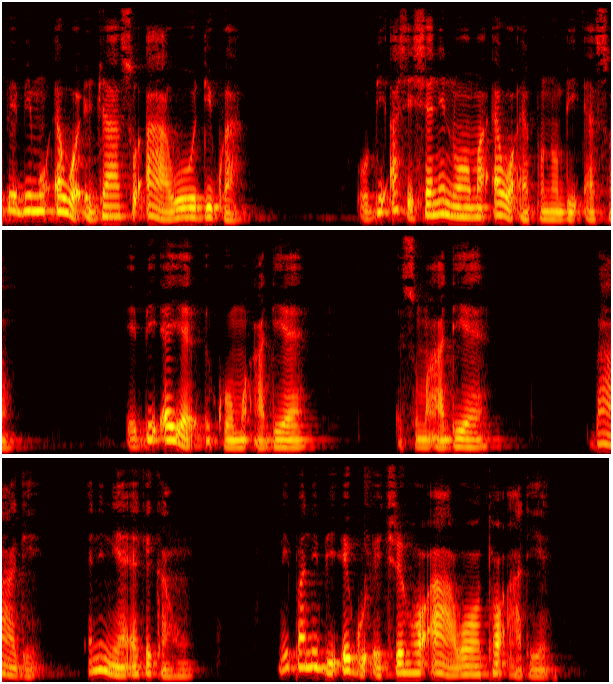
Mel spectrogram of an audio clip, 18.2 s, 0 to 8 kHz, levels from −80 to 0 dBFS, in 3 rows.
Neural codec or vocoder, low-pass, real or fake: none; 7.2 kHz; real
